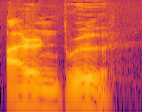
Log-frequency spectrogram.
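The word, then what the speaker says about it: Irn-Bru: And on the label, it says Iron Brew. – Right. – How was the pronunciation? – That was very good.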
